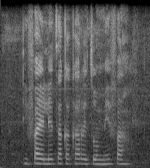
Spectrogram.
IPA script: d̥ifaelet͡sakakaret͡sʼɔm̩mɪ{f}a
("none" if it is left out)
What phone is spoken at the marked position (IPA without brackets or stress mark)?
f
